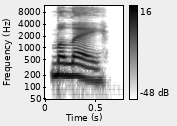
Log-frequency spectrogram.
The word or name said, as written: malay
